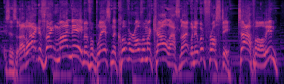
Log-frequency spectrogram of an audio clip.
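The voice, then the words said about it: Northern English comedian's accent. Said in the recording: “Liam demands that I do this one in that Northern English comedian's accent ... Working man's club.”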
